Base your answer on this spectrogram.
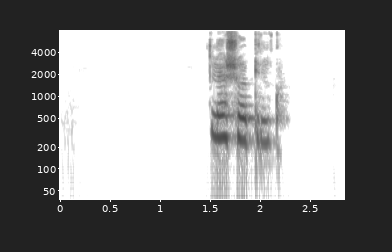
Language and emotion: Russian, neutral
